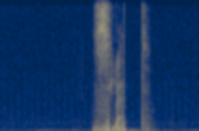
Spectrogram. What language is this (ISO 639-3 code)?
nor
